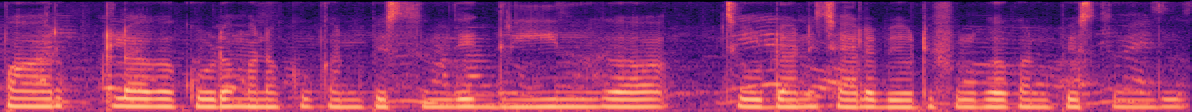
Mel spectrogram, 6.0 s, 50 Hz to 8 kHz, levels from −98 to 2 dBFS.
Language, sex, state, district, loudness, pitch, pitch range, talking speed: Telugu, female, Andhra Pradesh, Sri Satya Sai, -15 LUFS, 190 Hz, 185-195 Hz, 120 wpm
